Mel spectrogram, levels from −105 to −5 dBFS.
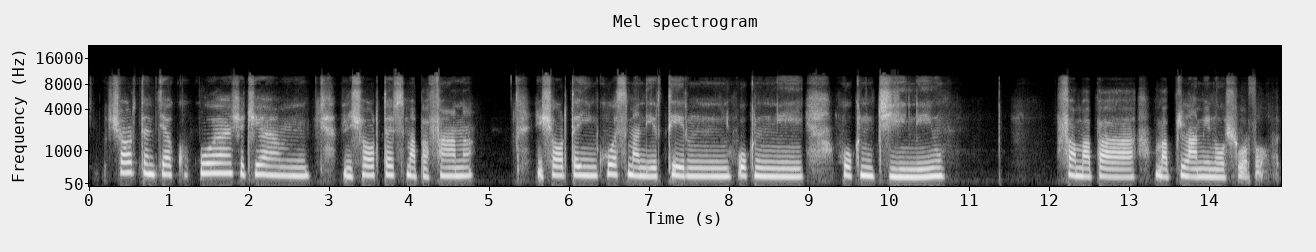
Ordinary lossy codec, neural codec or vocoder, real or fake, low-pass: Opus, 24 kbps; none; real; 9.9 kHz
